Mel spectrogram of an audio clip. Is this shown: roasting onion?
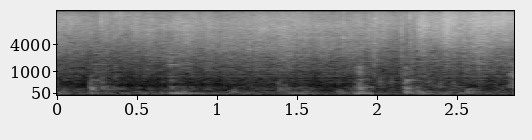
yes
